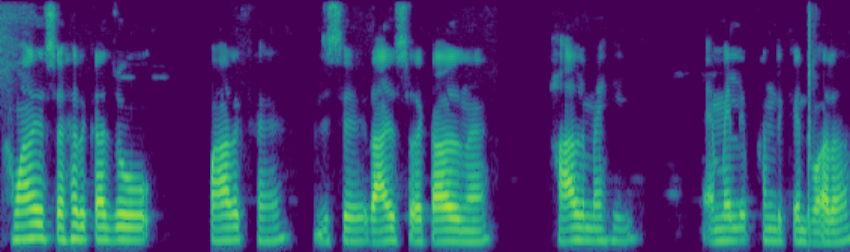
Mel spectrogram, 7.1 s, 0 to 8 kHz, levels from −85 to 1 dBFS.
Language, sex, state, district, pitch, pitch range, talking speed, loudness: Hindi, male, Uttar Pradesh, Etah, 145 Hz, 135-155 Hz, 145 wpm, -18 LUFS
